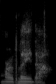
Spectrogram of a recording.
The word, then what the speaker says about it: Marlene: And although it's, um, E ne, it is pronounced Marina.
